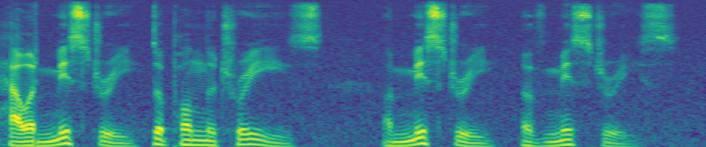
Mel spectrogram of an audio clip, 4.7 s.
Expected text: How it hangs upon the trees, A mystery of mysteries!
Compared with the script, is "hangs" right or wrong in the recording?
wrong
